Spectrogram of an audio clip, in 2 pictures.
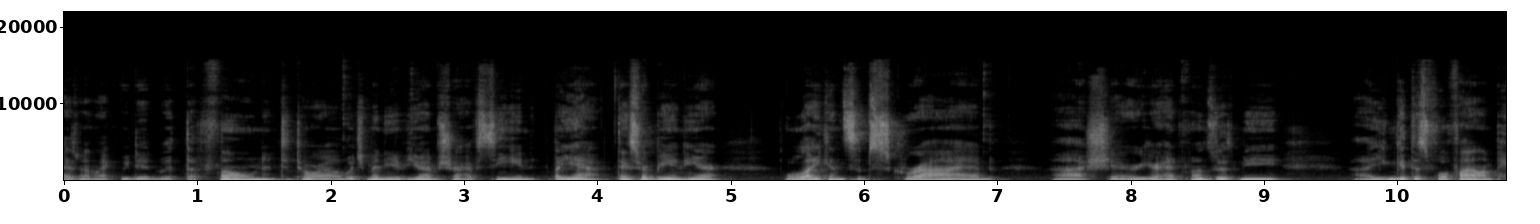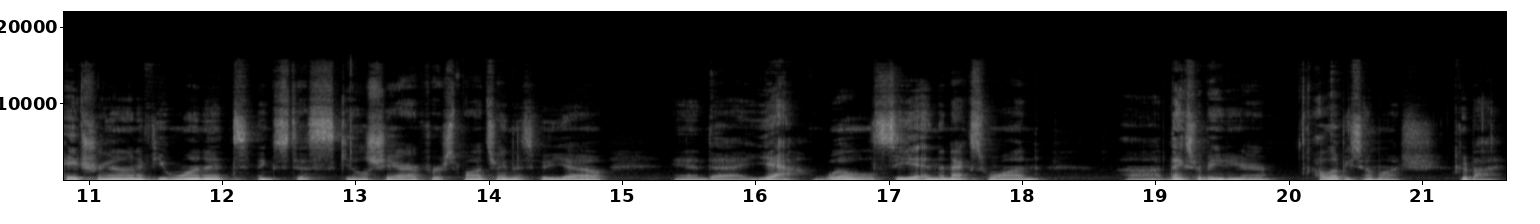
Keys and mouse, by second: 2.6-6.9 drag, 15.6-20.3 drag.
